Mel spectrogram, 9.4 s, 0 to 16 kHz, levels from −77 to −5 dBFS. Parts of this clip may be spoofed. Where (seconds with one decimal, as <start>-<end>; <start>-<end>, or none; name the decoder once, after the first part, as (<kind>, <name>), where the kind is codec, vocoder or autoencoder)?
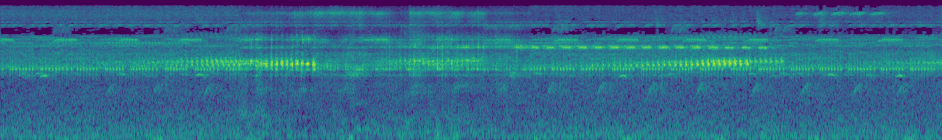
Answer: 2.4-5.3 (codec, SNAC)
